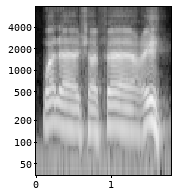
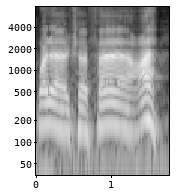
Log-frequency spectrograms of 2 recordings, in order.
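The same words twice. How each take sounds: First: The final vowel is fronted toward e. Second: The final vowel is an open a sound. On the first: "والإمالة بعد" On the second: "له الفتح الأول"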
